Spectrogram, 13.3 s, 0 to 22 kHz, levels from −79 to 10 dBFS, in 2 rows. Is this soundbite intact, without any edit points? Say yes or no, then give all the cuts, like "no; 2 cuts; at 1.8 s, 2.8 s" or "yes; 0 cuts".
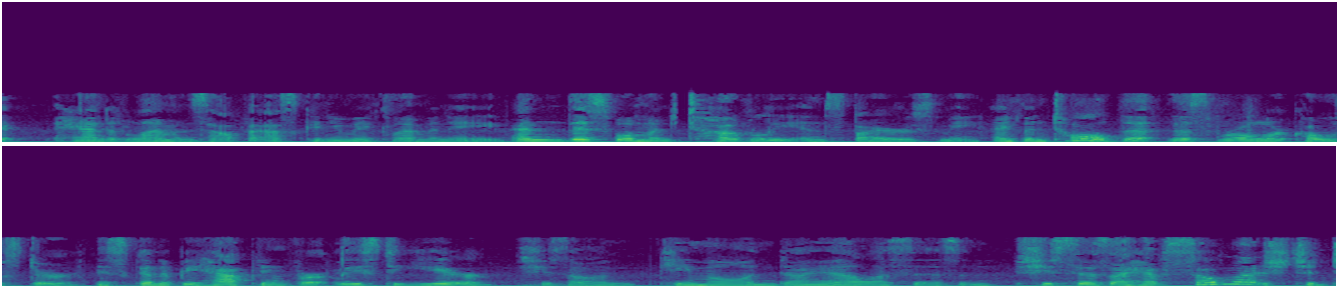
no; 3 cuts; at 3.4 s, 5.1 s, 7.1 s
